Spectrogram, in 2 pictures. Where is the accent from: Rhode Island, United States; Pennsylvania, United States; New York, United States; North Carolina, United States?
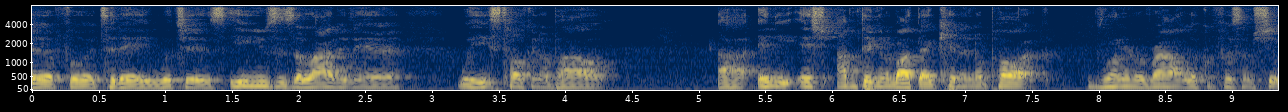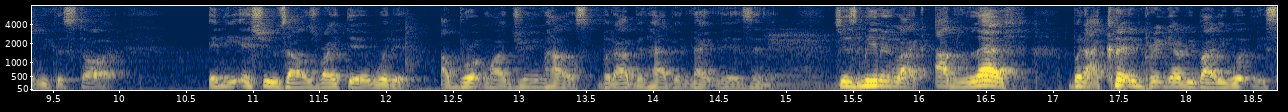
New York, United States; New York City; my old projects, Brownsville Projects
